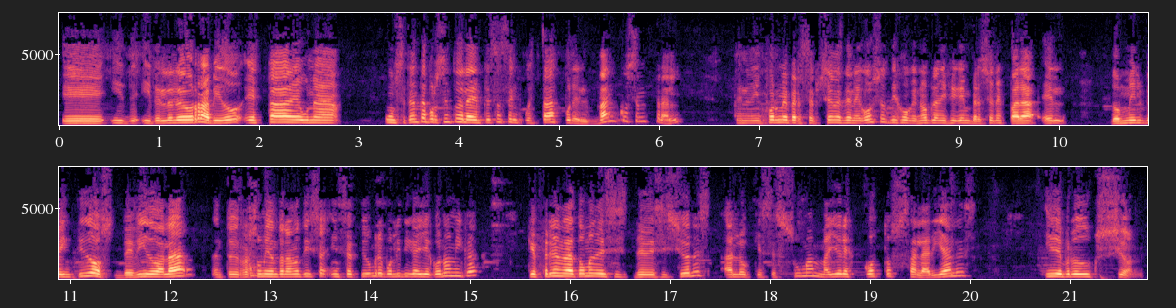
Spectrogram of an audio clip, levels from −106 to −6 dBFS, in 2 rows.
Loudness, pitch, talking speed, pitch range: -23 LUFS, 195 Hz, 170 wpm, 170-215 Hz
